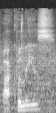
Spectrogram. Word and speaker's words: Aquales: aqu aqu aqu um I choose to pronounce it like Hercules aquiles okay um I know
